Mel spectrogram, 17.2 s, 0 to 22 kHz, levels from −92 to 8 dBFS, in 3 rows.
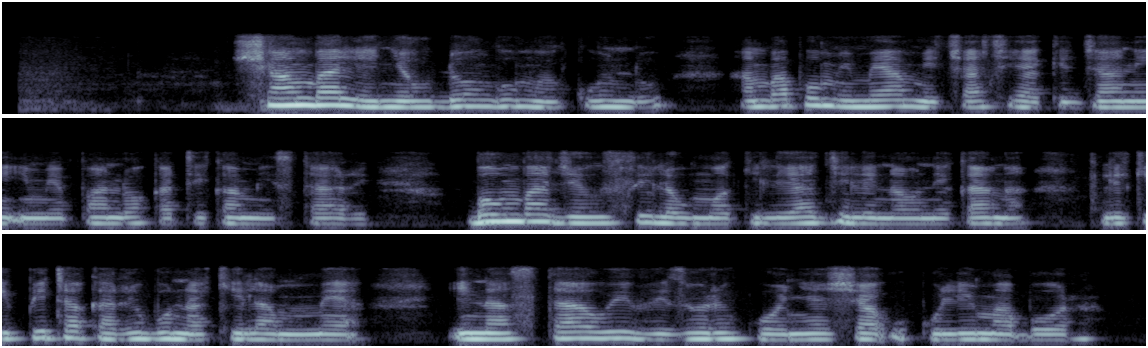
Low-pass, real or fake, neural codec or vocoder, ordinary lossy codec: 7.2 kHz; real; none; Opus, 32 kbps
